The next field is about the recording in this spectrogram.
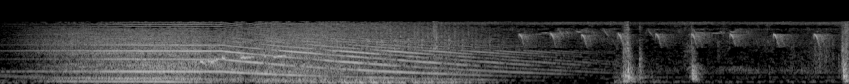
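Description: A loud siren on Officer Harley's police car, carrying a boy caught stealing garden produce, holds its tone, then slowly winds down in pitch and fades, followed by a series of quick, sharp chirps and clicks.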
